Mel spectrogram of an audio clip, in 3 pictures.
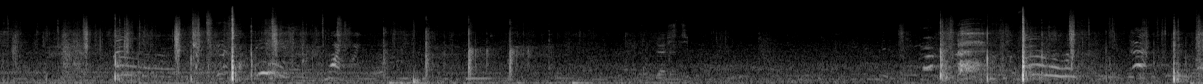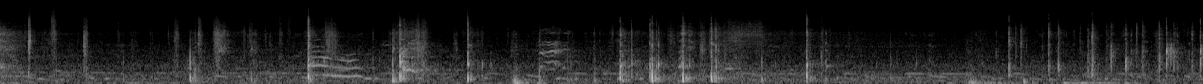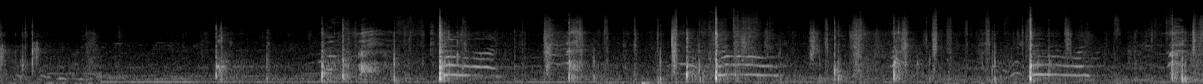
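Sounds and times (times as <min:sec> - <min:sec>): footsteps on clay: 0:00.0 - 0:04.4, 0:26.6 - 0:36.0
tennis ball struck by racket: 0:00.5 - 0:03.2, 0:18.2 - 0:20.4, 0:26.2 - 0:35.0, 0:35.6 - 0:36.0.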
